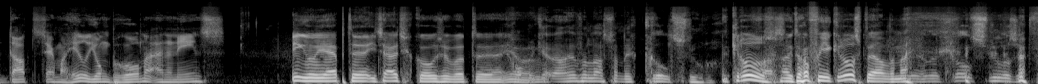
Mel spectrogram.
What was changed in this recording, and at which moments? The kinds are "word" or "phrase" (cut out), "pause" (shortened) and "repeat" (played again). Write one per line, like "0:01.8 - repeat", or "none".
none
